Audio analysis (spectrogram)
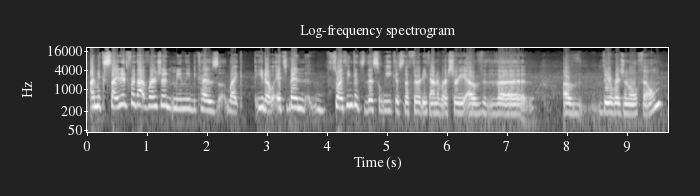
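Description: A woman's voice: fairly high pitch, normal speed, low-quality recording. Agreeable woman hosting a casual podcast. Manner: agreeable, frequent short affirmations. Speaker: podcast host. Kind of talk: casual interview chat.

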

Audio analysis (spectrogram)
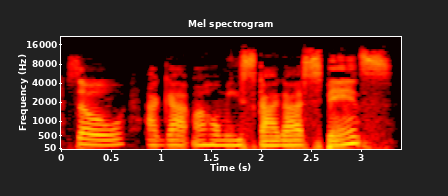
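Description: Low-voiced woman host with an Atlanta accent. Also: flat delivery, slow pace, dry recording, studio quality. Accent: Atlanta, Southern US. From Atlanta area, Georgia, USA. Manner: informal, slangy, familiar. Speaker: show host, interviewer. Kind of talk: casual interview chat.

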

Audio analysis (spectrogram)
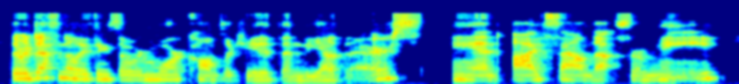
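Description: A woman's voice: lowish voice, fairly bright tone. Young Norwegian woman chatting, laughing often. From Norway. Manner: friendly, laughs often while talking. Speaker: newly qualified driving instructor, guest. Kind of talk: casual interview chat.

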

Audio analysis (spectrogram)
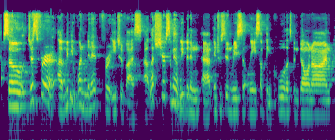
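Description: A man's voice: on the high side, quick pace, slight background noise. Man hosting a tech podcast, echoey room. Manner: relaxed, enthusiastic, with many "you know" fillers. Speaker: podcast host. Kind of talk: casual tech podcast interview. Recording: roomy echo.

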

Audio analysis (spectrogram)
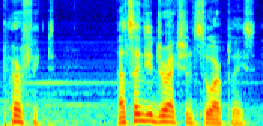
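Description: A man's voice: mid-range voice, animated, moderate pace, darkish tone, soft background music, lightly acted. An actor playing a friendly, reassuring, hospitable man in charge in an audio drama. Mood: amused, friendly.

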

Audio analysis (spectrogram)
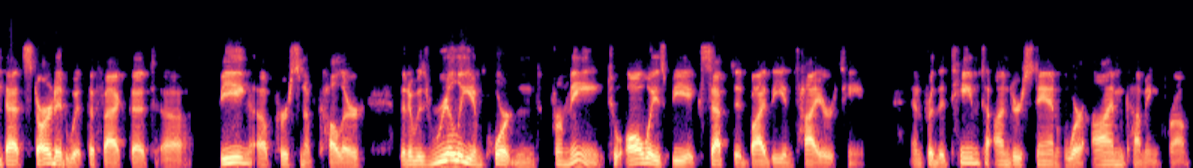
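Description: A man, a hospital leader, speaking in a measured, reflective way with many fillers and restarts in a conversational interview. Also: low voice, no echo, dull audio.

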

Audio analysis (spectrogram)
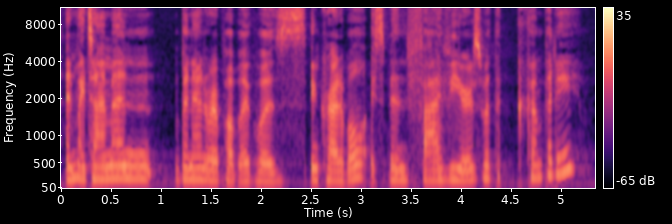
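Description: A woman's voice: mid-range voice, normal speed. Woman telling her story. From Cape Verde. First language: Cape Verdean Creole. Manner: animated storytelling, frequent "like" fillers. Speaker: guest. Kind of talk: casual interview chat.

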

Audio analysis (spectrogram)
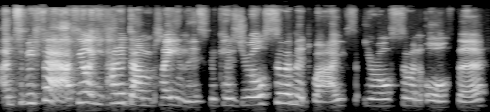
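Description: A quick-talking woman hosting a casual podcast interview. Her voice sits a touch high, and she keeps the talk upbeat with enthusiastic, affirming responses to her guest. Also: animated, bright, forceful tone, rough recording. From Africa. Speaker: podcast host.

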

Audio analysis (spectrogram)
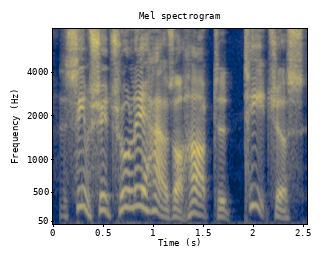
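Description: A man voicing a courteous, inquisitive little gentleman mouse with a British accent and a fussy, proper manner. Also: on the high side, wildly swooping pitch, moderate pace, no echo. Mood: admiring.

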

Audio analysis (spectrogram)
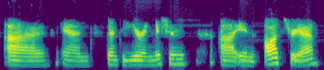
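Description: A woman's voice: sits low, slow, creaky, no room sound. A middle-aged woman talks about her path in a loose, easygoing way, full of small fillers. Her voice comes through a thin, tinny phone line, dry and close. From South Dakota, USA. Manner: relaxed, rambling storytelling with many fillers. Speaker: guest, ministry worker. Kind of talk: casual interview over the phone.

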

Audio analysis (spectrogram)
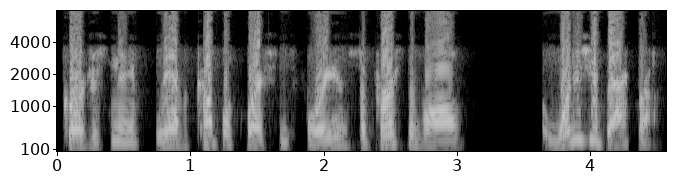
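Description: A man's voice: fairly high pitch, animated, a little fast, no echo, poor audio. A middle-aged man hosting a business radio show, joking and teasing his co-host in playful banter. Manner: teasing, self-mocking.

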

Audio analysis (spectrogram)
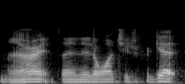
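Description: Gravelly, teasing voice in chat. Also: mid-range voice, level tone, a little fast. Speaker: group chat participant. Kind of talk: casual group chat. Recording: dull lo-fi sound.

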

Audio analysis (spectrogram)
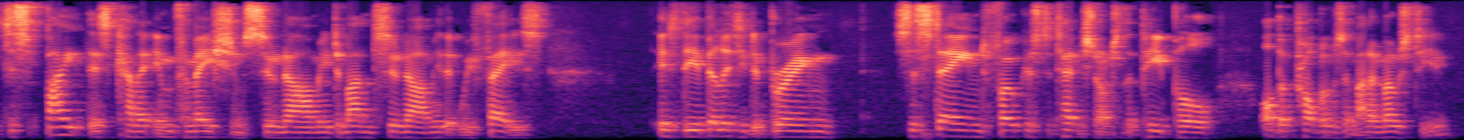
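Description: A man's voice: mid-range voice, vocal fry, a bit bright, echoey room, muffled recording. A man speaking as a business psychologist guest, explaining his ideas thoughtfully with hesitations. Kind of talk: interview answers.

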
